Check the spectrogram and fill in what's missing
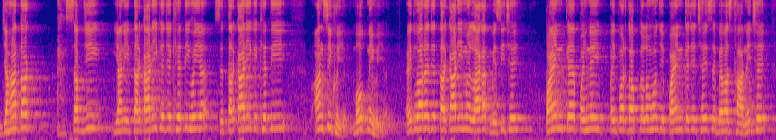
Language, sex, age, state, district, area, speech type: Maithili, female, 60+, Bihar, Madhubani, urban, spontaneous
